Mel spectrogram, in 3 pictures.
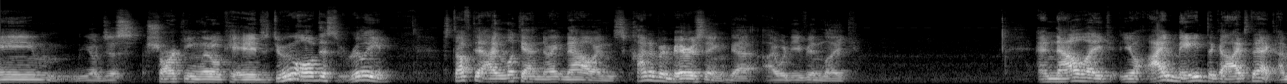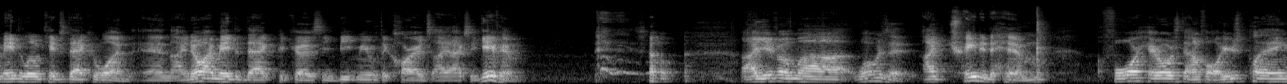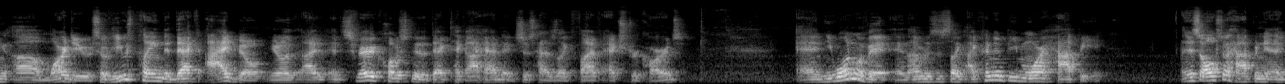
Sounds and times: Speech: 0.0 - 8.6, 10.4 - 18.2, 20.3 - 32.7, 33.7 - 36.8, 37.5 - 38.5
Inside, small room: 0.0 - 38.5.

